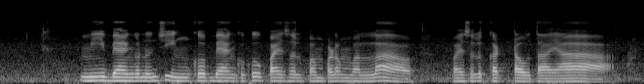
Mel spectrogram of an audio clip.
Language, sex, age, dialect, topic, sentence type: Telugu, male, 18-24, Telangana, banking, question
